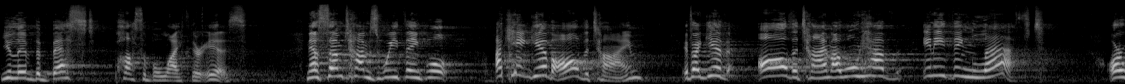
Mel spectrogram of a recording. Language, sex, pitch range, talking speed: English, female, 275-355 Hz, 165 wpm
